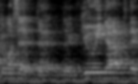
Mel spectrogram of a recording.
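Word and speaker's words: geoduck: will never eat like the ones that the gooey duck they pronounce it's like what kind of duck is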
